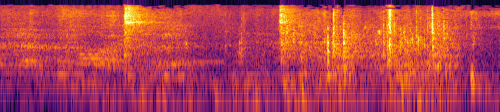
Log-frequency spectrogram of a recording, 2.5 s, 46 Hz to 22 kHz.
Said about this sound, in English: And just in front of us you will see a massive wooden case with about 16 drawers, which all contain lead type. Shall I open one and show you?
